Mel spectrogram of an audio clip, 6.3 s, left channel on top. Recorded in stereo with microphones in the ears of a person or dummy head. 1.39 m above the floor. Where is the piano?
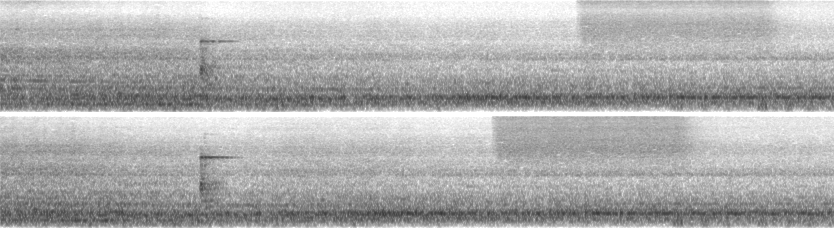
20° right (ahead or behind), 8.5 m.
